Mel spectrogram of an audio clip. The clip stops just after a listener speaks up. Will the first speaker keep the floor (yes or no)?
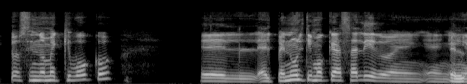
yes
